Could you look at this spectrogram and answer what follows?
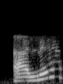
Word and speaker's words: Ale: pronounced in washington um aly is that is that how you pronounce your name uh it's actually ali but anyway you pronounce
